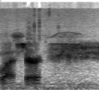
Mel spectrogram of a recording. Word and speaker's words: Lesser: do you say Frank loser how do you say that name Frank lesser lesser like like greater and lesser so you know there's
